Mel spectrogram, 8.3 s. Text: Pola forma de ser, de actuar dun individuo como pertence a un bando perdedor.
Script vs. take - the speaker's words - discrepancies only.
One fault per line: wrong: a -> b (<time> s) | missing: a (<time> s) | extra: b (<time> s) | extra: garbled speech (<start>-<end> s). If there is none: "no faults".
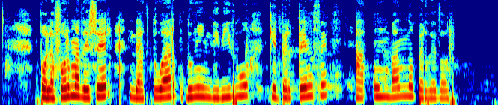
wrong: como -> que (4.5 s)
